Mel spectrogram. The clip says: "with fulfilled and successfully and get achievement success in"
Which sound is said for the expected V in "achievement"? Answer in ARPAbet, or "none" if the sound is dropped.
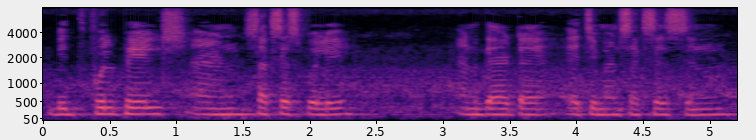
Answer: none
